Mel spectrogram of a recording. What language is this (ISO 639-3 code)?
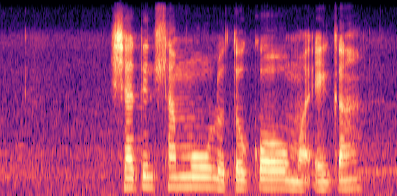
tso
